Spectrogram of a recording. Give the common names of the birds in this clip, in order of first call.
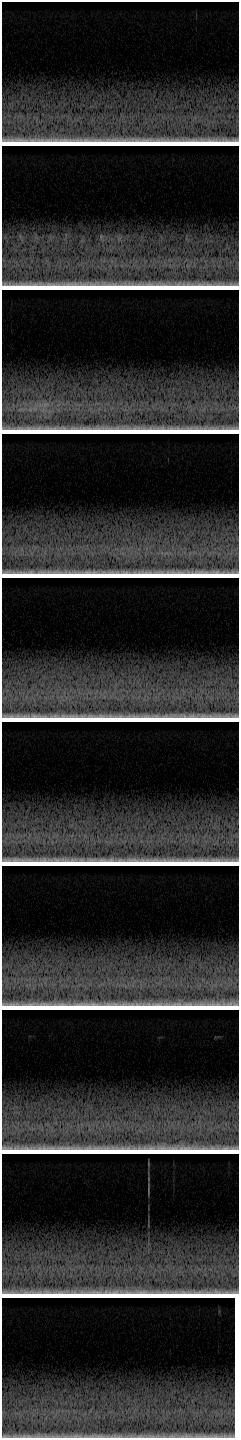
American Crow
